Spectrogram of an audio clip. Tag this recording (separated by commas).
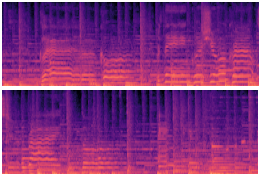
Music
